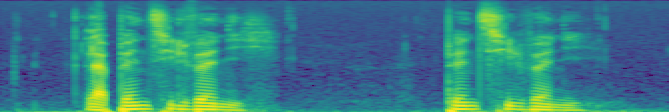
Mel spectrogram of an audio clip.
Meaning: Pennsylvania (a state of the United States)
- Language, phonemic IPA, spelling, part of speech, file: French, /pɛn.sil.va.ni/, Pennsylvanie, proper noun, Fr-Pennsylvanie.oga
